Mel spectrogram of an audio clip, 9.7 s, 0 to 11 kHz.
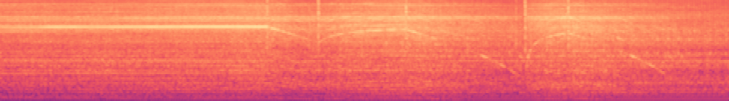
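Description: Grizzly 8500 lb electric winch motor whining as it spools in the line. The high whine holds steady for about three and a half seconds, then drops away and twice rises and falls again as the winch is stopped and restarted in short runs.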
